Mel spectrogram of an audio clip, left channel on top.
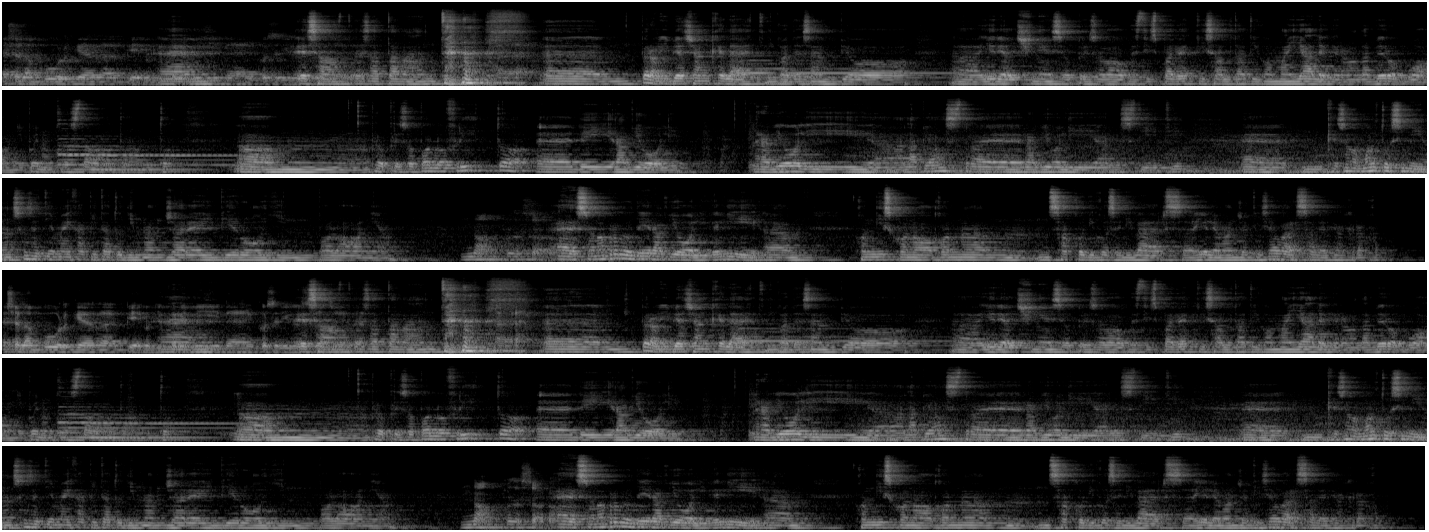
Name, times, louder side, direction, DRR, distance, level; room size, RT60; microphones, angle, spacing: voice 1, 0.0-3.7 4.9-6.3 16.5-16.9 21.7-22.0 33.1-34.1 40.9-41.1, right 2 dB, 60° right, 6 dB, 0.7 m, -37 dB
voice 2, 1.6-2.2 2.9-9.1 9.5-16.0 16.6-21.0 21.7-26.1 26.6-32.4 34.0-36.5 37.1-42.3, left 1 dB, 10° left, 4 dB, 0.4 m, -33 dB
sound 1, 7.3-12.8 14.8-16.7, left 1 dB, 65° left, 2.5 m, -42 dB
sound 2, 22.6-28.5, equal, 10° right, 1.4 m, -46 dB
8.2 x 3.8 x 5.5 m, 1.2 s
head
